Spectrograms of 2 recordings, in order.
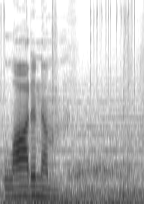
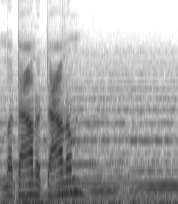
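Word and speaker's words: laudanum: everywhere L downum Lum it's called linum so if you heard someone else pronounce it l downam that's not right it just ain't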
